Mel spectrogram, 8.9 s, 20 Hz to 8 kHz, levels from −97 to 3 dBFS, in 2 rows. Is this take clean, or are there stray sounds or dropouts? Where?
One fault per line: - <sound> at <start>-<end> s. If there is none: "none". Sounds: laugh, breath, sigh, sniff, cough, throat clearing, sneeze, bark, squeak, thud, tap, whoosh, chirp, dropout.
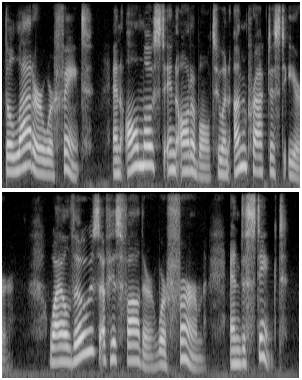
none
